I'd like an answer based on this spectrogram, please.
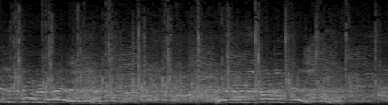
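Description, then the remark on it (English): A large crowd at a Lord's Chosen church gathering in a big arena sings together in a dense, continuous wash of voices, with sharp claps and cheers punctuating it throughout, loud, the energy steady for several seconds; mock troops with papier-mâché swords storm the space singing and clapping. “Choirs come and go from the big arena, and the mock troops of the Lord's Chosen with their papier-mâché swords jokingly storm the space from time to time, singing and clapping.”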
